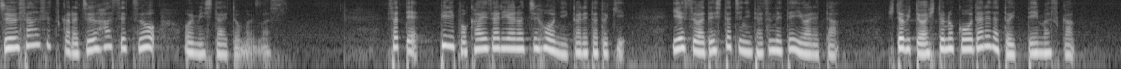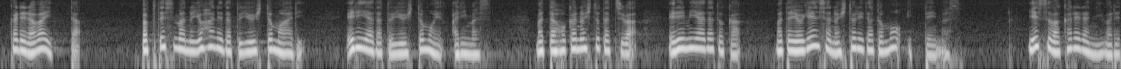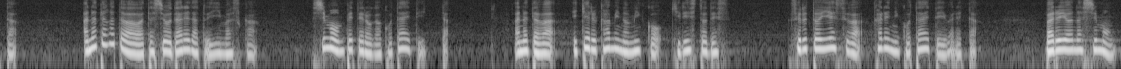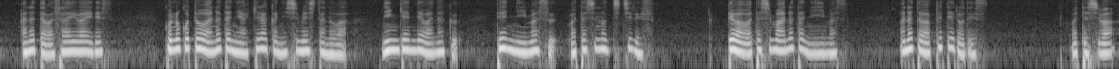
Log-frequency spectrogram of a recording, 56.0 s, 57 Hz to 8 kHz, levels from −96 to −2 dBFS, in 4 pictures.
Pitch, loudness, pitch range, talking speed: 210 Hz, -26 LUFS, 180-240 Hz, 300 characters per minute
